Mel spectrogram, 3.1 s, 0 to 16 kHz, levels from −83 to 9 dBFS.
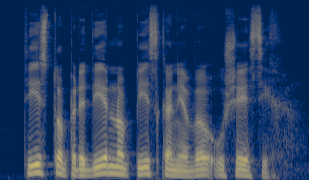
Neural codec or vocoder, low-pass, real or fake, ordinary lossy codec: none; 14.4 kHz; real; none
